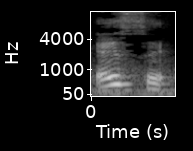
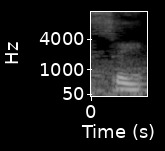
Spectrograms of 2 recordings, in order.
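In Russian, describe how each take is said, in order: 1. Ударение на первом слоге. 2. Ударение на последнем слоге. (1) "Не эссей" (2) "Именно на последний слог"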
